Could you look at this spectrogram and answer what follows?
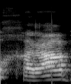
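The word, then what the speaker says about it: ख़राब: हम इसको ख की आवाज़ को सही निकालेंगे तो खराब लफ्ज़ जो है वो सुनने में अच्छा लगेगा।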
